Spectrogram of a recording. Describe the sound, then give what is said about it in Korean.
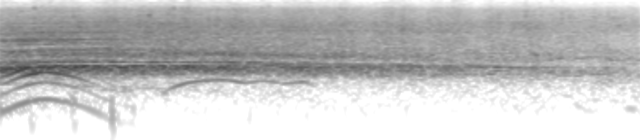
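A crowd cheers and claps in a dense, steady wash of applause, with a few high whoops and whistles rising over it early on, then slowly tapering off. “다시 한번 함, 성 박수 한 주세요.”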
